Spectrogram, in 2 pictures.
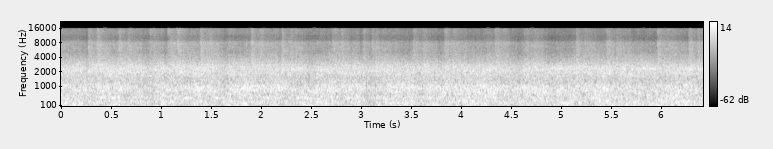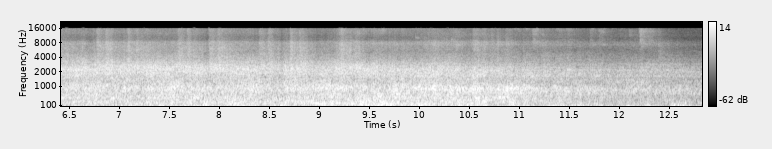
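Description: An express passenger train's coaches rushing past at speed, a steady loud rush with the regular clatter of wheels over rail joints. It fades near the end as the last coach goes by.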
